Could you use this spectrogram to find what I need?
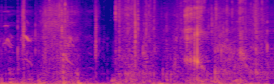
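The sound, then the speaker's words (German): Chewing and biting on two pieces of gum-flavored cable-reel licorice candy at once: a quiet, uneven run of many soft, moist crunches and smacking sounds. “Ja, komm, ich nehme mal eins. Ja, Kaugummi und dann Kabeltrommel. probieren wir mal. Sag ich mal, ich nehme mal zwei, um den Geschmack besser entfalten okay, zu lassen.”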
